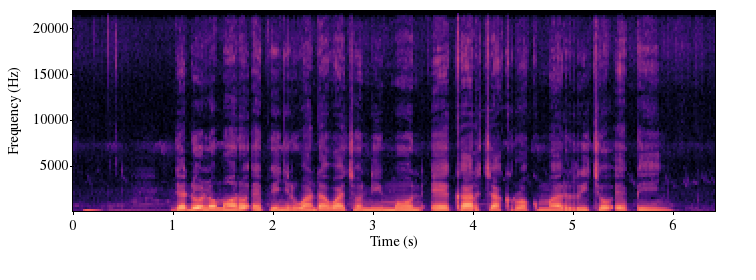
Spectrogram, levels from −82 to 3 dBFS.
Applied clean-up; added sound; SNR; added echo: none; none; none; none.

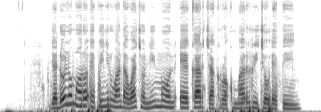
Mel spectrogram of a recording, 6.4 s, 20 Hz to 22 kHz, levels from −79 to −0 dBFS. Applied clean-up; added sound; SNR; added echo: neural mask model Resemble Enhance denoiser.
